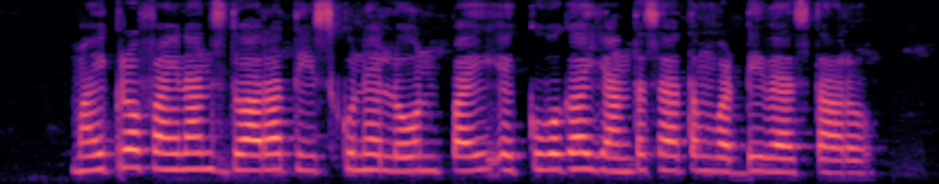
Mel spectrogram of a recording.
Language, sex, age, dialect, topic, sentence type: Telugu, female, 18-24, Utterandhra, banking, question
